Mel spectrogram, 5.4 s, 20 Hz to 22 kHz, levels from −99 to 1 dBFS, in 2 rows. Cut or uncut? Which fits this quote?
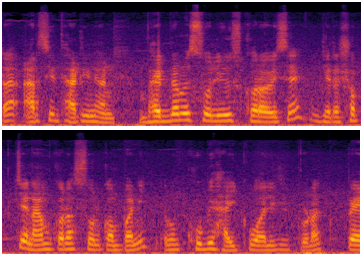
uncut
